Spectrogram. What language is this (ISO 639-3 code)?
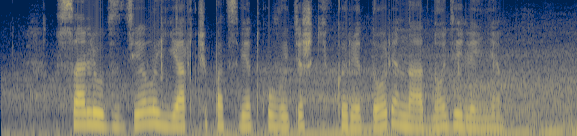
rus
